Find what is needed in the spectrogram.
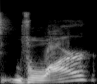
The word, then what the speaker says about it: voir: That's It's voir, I think. V-O-I-R, voir.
